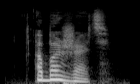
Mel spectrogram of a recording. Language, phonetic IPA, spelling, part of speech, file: Russian, [ɐbɐˈʐatʲ], обожать, verb, Ru-обожать.ogg
- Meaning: 1. to adore, to love 2. to deify, to revere, worship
